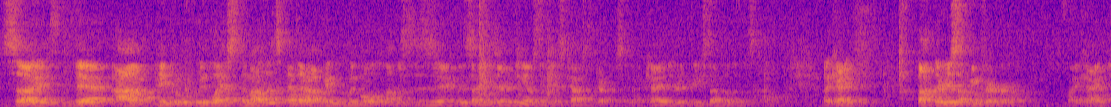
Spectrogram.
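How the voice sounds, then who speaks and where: A man informally briefing a group of actors as their director, halting as he goes and often checking in with "okay?". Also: medium pitch, steady tone, a little mellow. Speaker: director and writer leading a drama table read. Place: reverberant indoor room, recorded from far off. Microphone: distant room microphone. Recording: very echoey room, distant mic, faint noise.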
